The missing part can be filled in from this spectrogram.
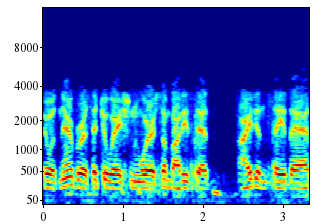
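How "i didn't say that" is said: ordinary talk, nothing marked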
